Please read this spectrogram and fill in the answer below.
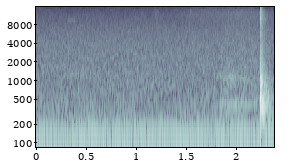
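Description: Steady background hiss with a low hum and no distinct sound event: the recording's room tone.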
